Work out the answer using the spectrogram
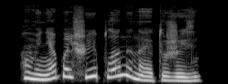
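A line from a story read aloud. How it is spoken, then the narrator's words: Smiling sigh, hidden nerves. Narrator (Russian): вздохнула, улыбаясь, пытаясь скрыть свое волнение за маской уверенности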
